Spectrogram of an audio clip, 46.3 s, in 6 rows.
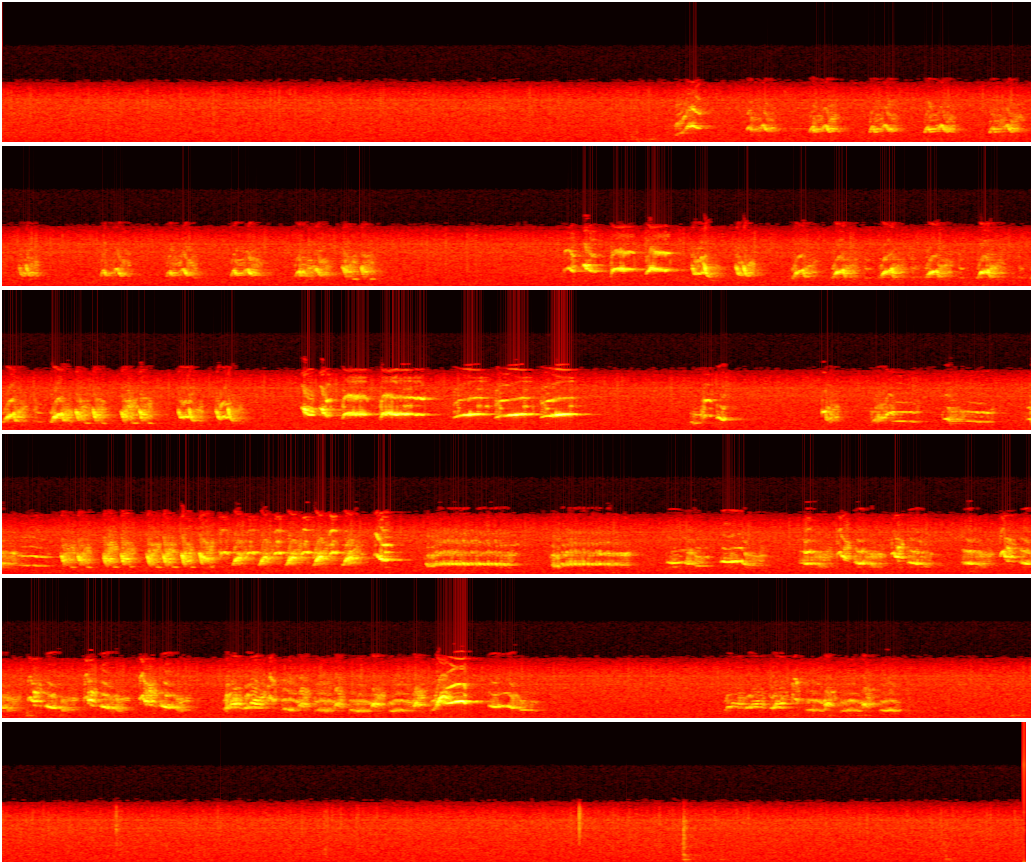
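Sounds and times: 
background hiss: 0:00.0 - 0:46.2
canary singing: 0:05.0 - 0:10.7, 0:11.9 - 0:20.0, 0:20.6 - 0:35.0, 0:36.3 - 0:37.8.

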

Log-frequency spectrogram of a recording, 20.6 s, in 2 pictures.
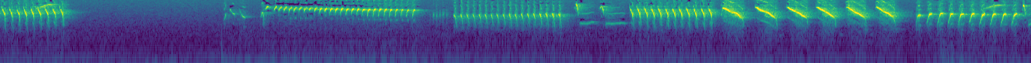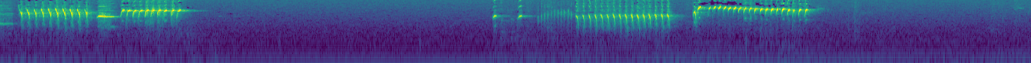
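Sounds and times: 
domestic canary song: 0:00.0 - 0:00.9, 0:02.2 - 0:12.7, 0:15.2 - 0:19.0.

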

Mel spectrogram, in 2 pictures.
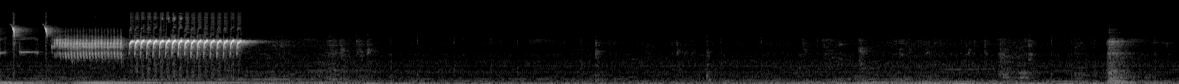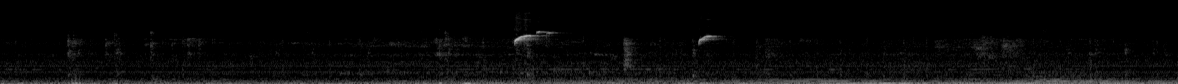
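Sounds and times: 
canary trilling: 0:00.0 - 0:02.7, 0:16.9 - 0:17.5, 0:18.8 - 0:19.1.

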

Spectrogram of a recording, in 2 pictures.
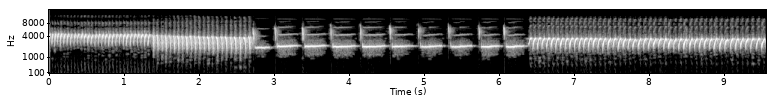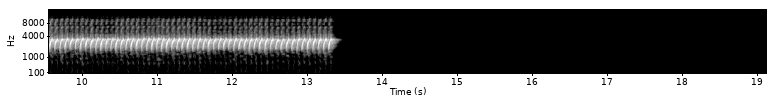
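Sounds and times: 
canary song in rapid rolling tours: 0:00.0 - 0:13.4.

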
